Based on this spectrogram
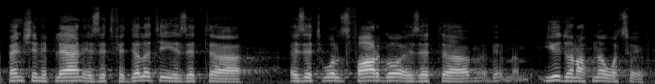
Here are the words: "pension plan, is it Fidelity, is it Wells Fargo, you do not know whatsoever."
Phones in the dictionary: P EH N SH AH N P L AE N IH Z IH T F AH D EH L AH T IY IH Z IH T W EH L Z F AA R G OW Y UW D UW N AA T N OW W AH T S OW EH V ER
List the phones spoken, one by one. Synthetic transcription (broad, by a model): P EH N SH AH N P L AE N IH Z IH T F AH D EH L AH T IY IH Z IH T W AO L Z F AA R G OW Y UW D UW N AA T N OW W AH T S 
